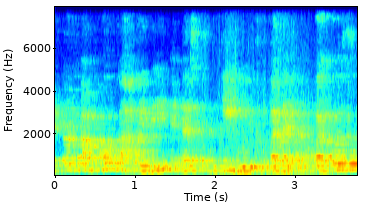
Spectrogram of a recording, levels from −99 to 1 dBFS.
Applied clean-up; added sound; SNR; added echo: neural separator model SepFormer DNS4.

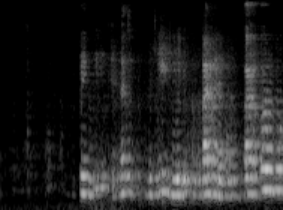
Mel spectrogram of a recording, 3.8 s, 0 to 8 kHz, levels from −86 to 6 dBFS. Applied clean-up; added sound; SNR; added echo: neural mask model DeepFilterNet 3.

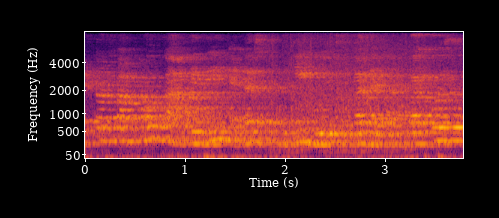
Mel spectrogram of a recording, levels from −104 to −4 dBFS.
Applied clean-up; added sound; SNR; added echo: none; Waves, surf; 15 dB; reverberation time 2.1 s.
